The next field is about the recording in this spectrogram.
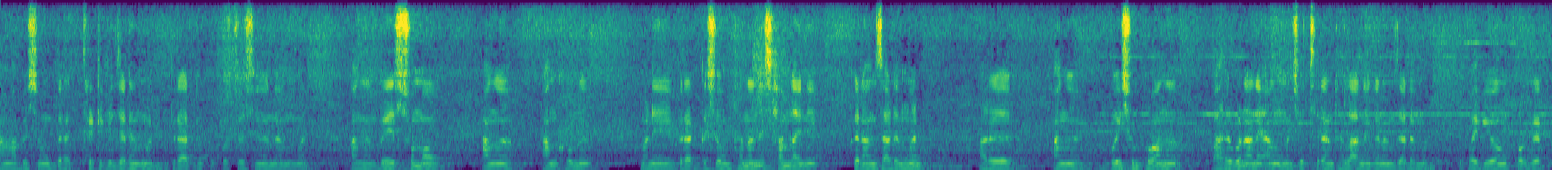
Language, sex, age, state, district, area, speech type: Bodo, male, 30-45, Assam, Kokrajhar, rural, spontaneous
